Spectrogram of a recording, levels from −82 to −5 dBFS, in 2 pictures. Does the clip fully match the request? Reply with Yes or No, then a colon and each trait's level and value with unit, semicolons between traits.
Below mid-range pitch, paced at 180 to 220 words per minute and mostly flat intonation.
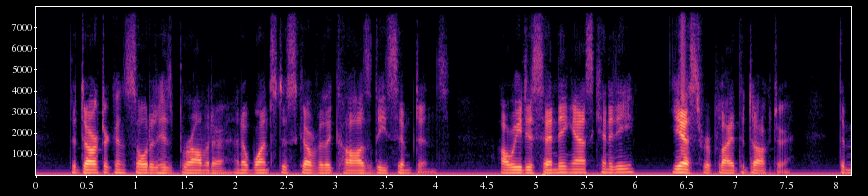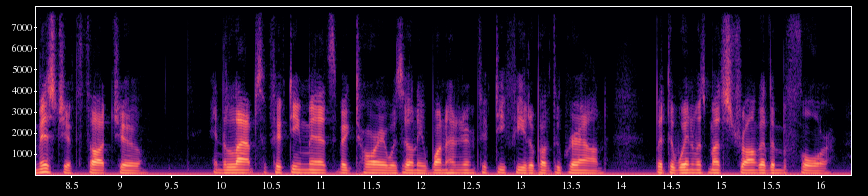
Yes: low, 125 Hz; average, 195 wpm; narrow, 1.8 semitones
